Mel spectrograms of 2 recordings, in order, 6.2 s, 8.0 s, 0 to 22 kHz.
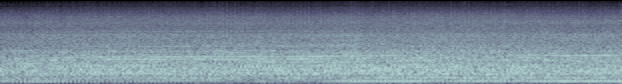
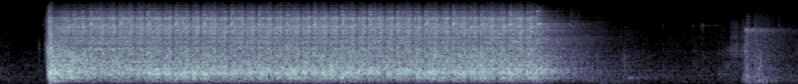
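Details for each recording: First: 2003 Exmark zero-turn mower, abandoned and not run for years, revived late at night: loud steady engine drone easing slightly in pitch as throttle comes back to idle, running evenly; normal running, though fuel is spraying everywhere. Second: Abandoned 2003 Exmark zero-turn mower on its own fuel system with choke: starter churns steadily about five seconds but never catches; choke cap pops off, fuel pump leaking; cranks, no start.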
